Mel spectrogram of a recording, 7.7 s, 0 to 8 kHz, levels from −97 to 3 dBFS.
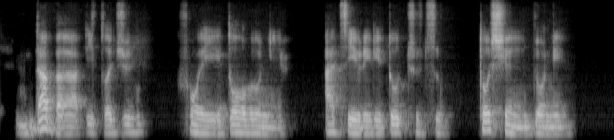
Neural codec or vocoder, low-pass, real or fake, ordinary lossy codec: codec, 16 kHz, 0.8 kbps, ZipCodec; none; fake; none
